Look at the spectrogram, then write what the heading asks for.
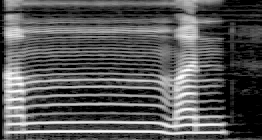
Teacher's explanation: امن میم پہ شد ہے تو ہم غنہ کریں گے۔ یہ ناک میں آواز لے کے گئے ہیں، غنہ ناک میں تھوڑی دیر آواز کے ٹھہرانے کو کہتے ہیں، اور میم پہ جب بھی میم پہ شد ہو اور نون پہ شد ہو تو ہم غنہ کرتے ہیں۔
